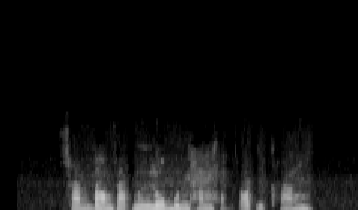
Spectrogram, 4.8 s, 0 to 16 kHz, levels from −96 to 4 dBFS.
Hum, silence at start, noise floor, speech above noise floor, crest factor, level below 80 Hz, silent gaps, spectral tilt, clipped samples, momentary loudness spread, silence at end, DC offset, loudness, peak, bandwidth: none; 0.95 s; -78 dBFS; 50 dB; 20 dB; -86 dBFS; none; -10 dB/octave; under 0.1%; 15 LU; 0.65 s; under 0.1%; -28 LUFS; -10 dBFS; 5.2 kHz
